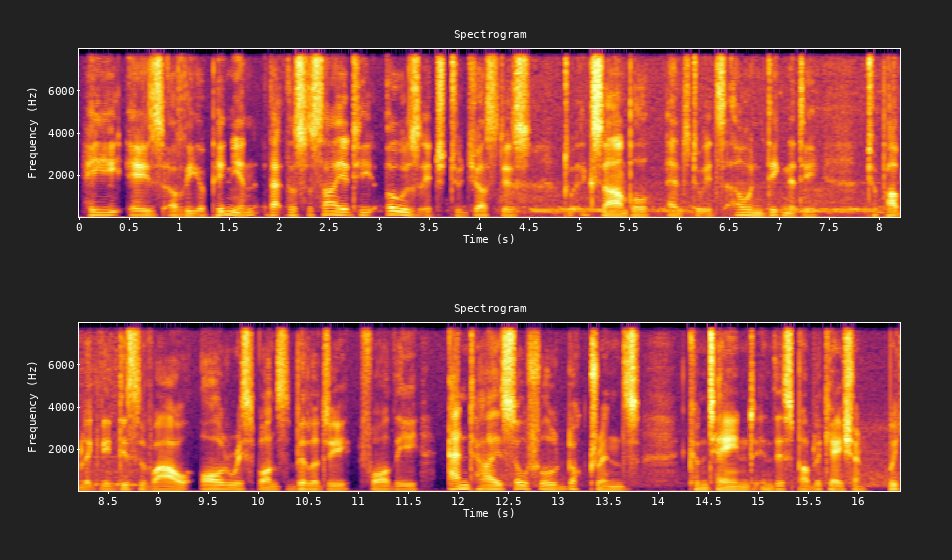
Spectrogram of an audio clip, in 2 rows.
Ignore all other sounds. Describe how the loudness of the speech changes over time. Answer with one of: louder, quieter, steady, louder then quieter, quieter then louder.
steady.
